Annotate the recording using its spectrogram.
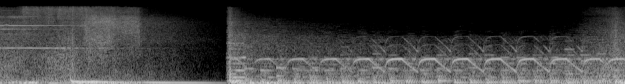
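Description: A trailer title-card sound effect: a low pitch sliding down with a bright ringing tone above it. About two seconds in, a sudden cut brings in a siren wailing in a fast yelp, rising and falling about three to four times a second, over a low steady backing.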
